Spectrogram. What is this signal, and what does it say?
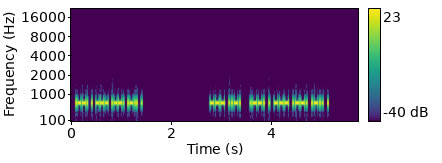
Morse code, heard as a keyed tone, about 57 wpm, 700 Hz. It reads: PEOPLE OF PEOPLE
